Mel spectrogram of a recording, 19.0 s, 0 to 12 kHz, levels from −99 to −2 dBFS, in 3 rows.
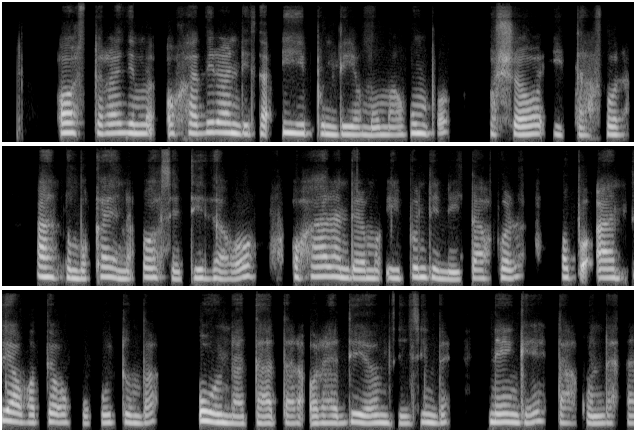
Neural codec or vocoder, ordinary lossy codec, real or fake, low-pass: autoencoder, 48 kHz, 128 numbers a frame, DAC-VAE, trained on Japanese speech; Opus, 24 kbps; fake; 10.8 kHz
